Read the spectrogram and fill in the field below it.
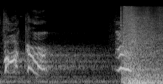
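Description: A young woman shouts angrily.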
